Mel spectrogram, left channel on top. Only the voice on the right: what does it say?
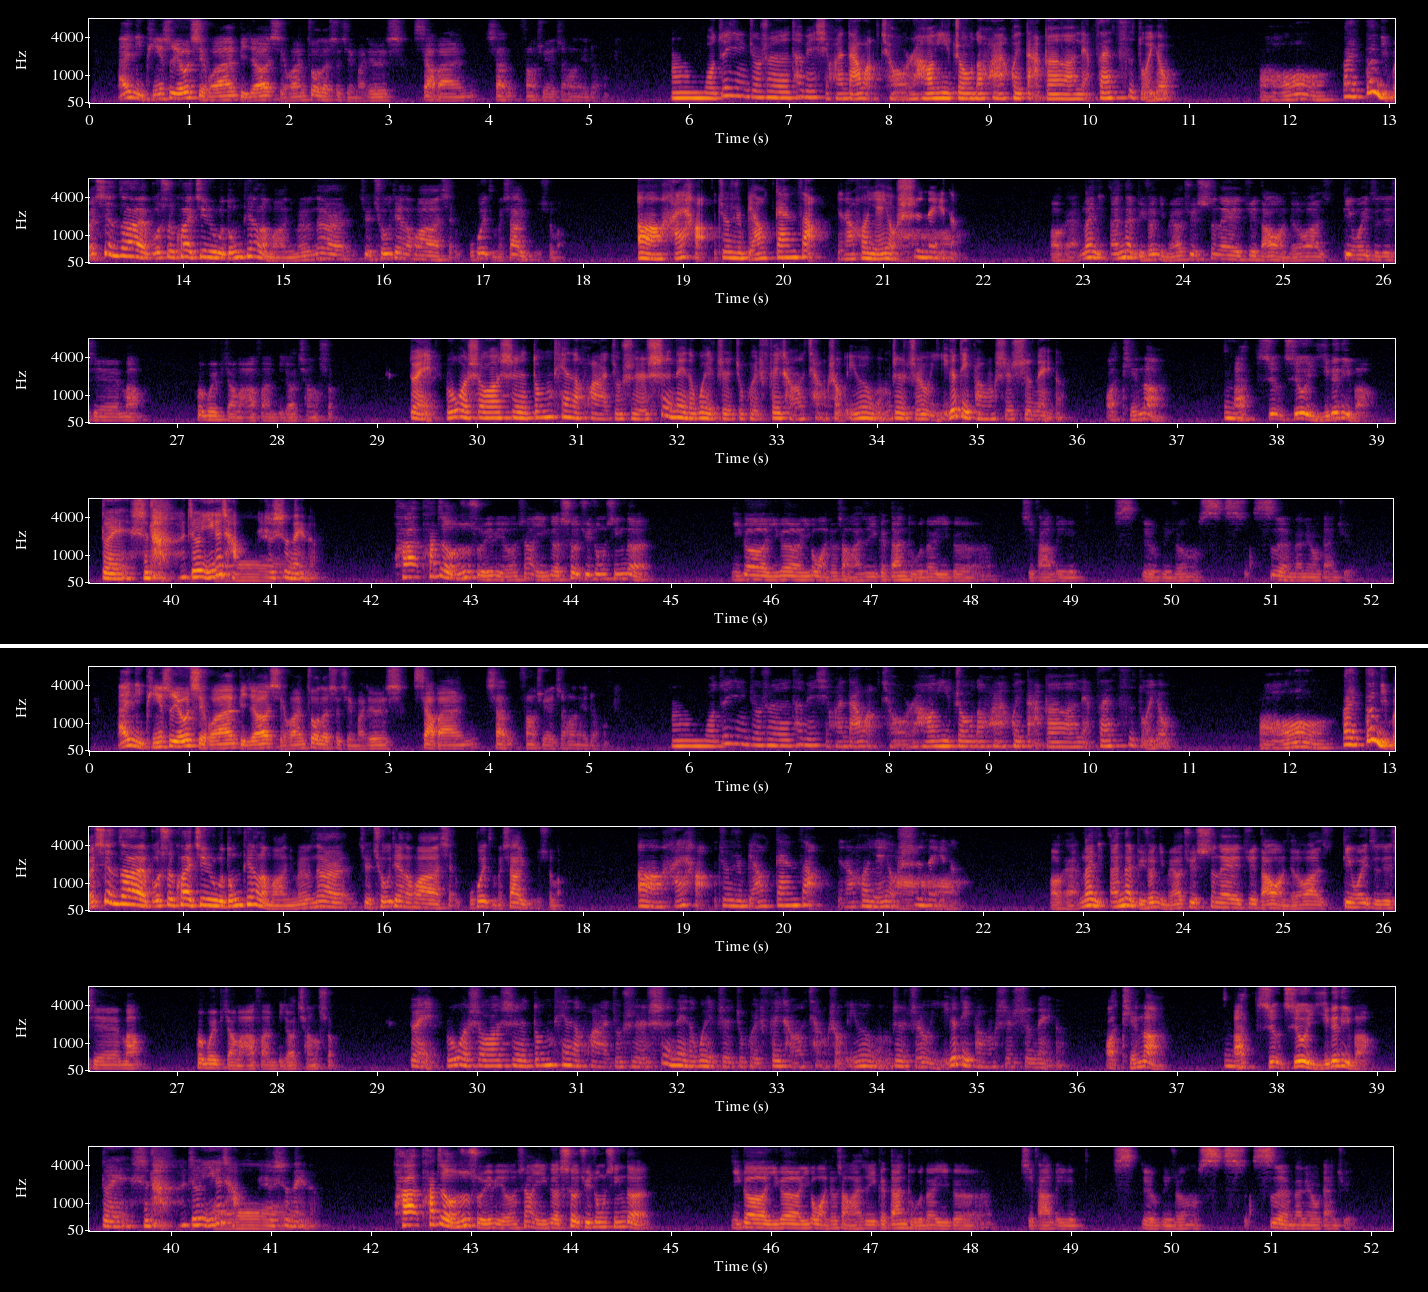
哎，你平时有喜欢比较喜欢做的事情吗？就是下班下放学之后那种。
哦，哎，但你们现在不是快进入冬天了吗？你们那儿就秋天的话，下不会怎么下雨是吧？
啊，OK，那你哎，那比如说你们要去室内去打网球的话，定位置这些吗？会不会比较麻烦，比较抢手？
哇，天呐，
啊，只有只有一个地方。
哦，它它这种是属于，比如像一个社区中心的一个一个一个网球场，还是一个单独的一个其他的一个私，就比如说那种私私私人的那种感觉。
